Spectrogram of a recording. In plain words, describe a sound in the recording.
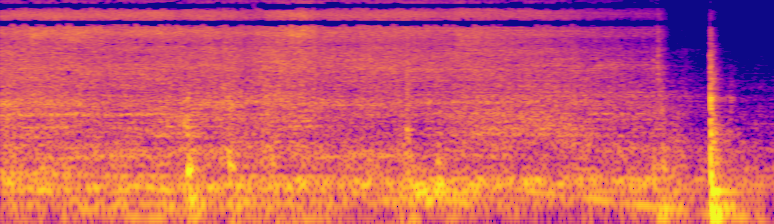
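A floor cleaning machine's motor whirs and hisses steadily, then shuts off.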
